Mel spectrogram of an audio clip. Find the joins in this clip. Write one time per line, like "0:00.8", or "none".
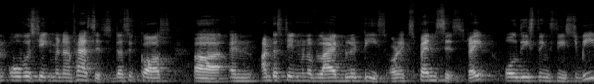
none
